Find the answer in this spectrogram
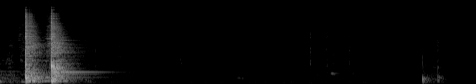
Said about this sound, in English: So I'm just going to take a swig of water.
